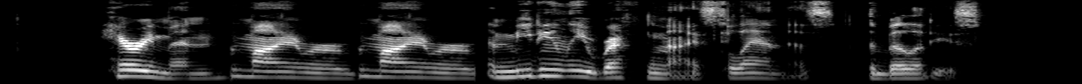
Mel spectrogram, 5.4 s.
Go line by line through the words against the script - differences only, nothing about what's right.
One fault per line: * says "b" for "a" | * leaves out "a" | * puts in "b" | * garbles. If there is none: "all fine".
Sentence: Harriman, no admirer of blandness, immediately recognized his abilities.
* leaves out "no"
* says "admirer" for "blandness"
* says "blandness" for "his"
